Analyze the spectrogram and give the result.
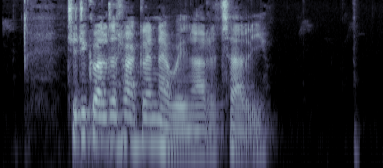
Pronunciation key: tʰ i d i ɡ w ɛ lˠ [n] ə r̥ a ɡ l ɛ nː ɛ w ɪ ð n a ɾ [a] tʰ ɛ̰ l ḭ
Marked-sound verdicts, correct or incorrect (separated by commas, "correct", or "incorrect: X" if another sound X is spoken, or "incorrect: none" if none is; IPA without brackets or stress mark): incorrect: d, incorrect: ə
